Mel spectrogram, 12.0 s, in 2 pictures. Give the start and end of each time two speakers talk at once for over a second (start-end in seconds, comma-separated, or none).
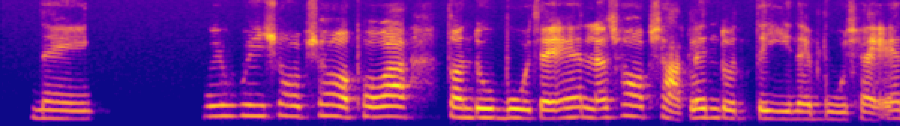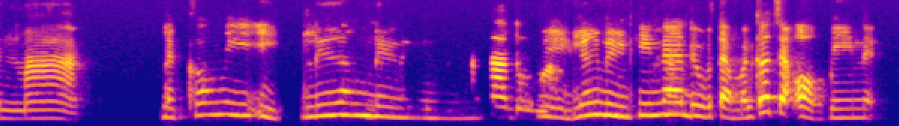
none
